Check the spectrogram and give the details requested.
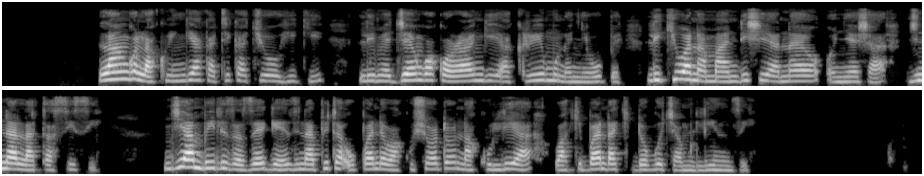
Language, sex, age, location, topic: Swahili, female, 25-35, Mombasa, education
